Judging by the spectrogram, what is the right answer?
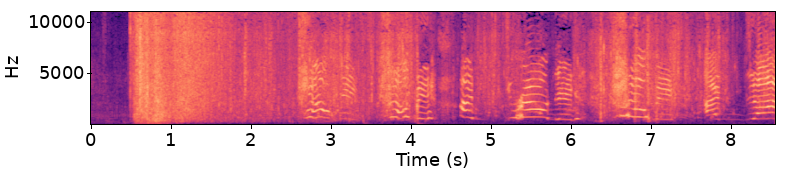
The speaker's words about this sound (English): jump in. Swim out a few yards and start drowning.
